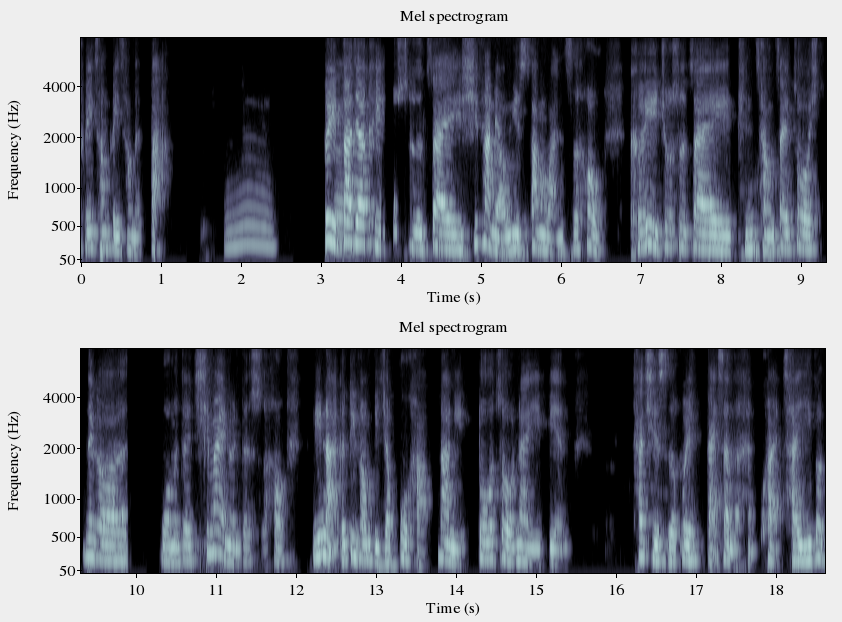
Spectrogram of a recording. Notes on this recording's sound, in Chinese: 聊聊好心芹ZOOM線上公益講座。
